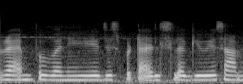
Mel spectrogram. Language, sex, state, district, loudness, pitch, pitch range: Hindi, female, Uttar Pradesh, Deoria, -15 LUFS, 205 Hz, 200-215 Hz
